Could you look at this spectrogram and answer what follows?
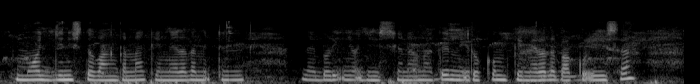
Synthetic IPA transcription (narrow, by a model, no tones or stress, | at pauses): mɔd͡ʒinisd̪ɔbaŋkanakɛmɛɾad̪ɔmit̪̚ˀʈɛn | ɛbəɽiʔɲɔʔd͡ʒiniskanaɔnat̪ɛmic̪̚ˀɾɔkɔmkɛmɛɾad̪ɔbakɔ̰ʔijsa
